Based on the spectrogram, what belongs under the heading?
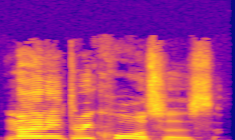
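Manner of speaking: put-on high piping child; piped. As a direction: pipe it up like a small girl. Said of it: "piped a small girl".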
